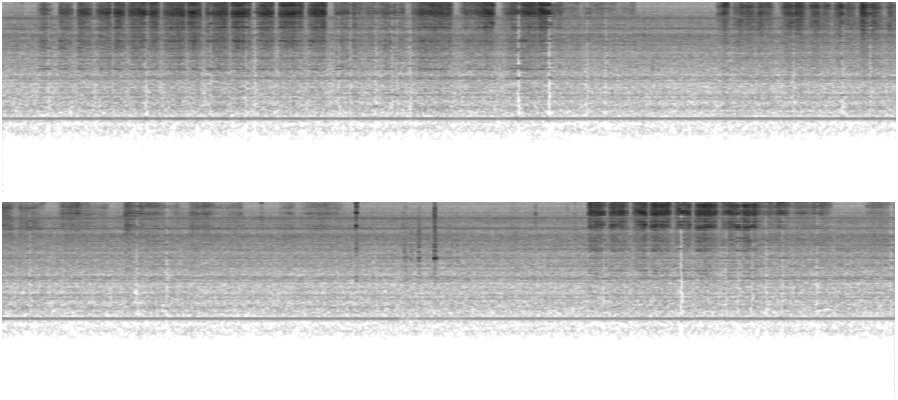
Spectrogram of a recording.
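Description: A gouge scrapes and hisses against spinning wood in bursts.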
